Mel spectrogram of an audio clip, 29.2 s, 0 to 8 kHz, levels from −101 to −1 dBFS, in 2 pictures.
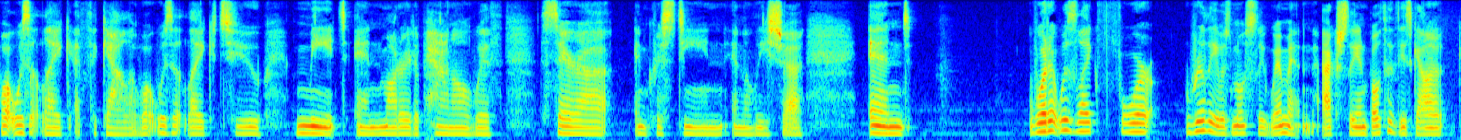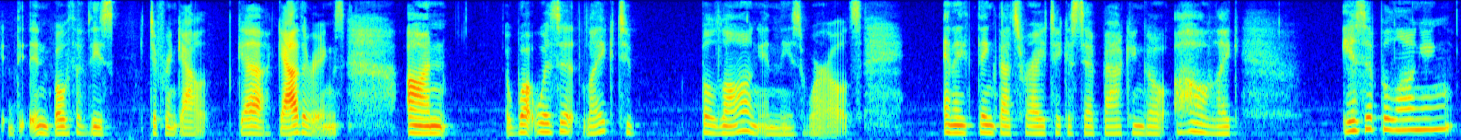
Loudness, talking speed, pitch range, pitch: -29 LUFS, 150 wpm, 145-170 Hz, 155 Hz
